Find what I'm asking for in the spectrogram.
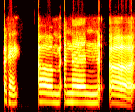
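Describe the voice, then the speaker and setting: Clear-voiced, tentative woman gamer. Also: fairly high pitch, fairly even intonation, slow pace, no echo, dull audio. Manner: tentative, questioning newcomer. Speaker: tabletop game player. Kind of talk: casual chat.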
